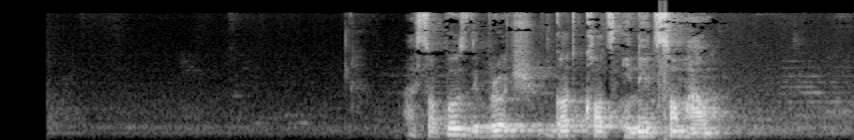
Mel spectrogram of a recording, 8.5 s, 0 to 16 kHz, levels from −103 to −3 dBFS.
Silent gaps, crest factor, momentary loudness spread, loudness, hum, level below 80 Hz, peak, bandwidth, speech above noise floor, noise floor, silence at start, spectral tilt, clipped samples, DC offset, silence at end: none; 22 dB; 15 LU; -16 LUFS; none; -64 dBFS; 0 dBFS; 16 kHz; 49 dB; -66 dBFS; 4.05 s; -2.5 dB/octave; under 0.1%; under 0.1%; 1.25 s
